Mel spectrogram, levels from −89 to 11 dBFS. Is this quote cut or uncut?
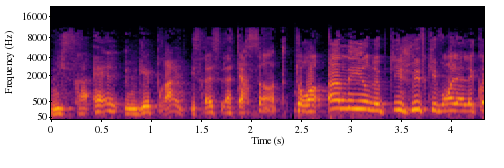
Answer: cut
